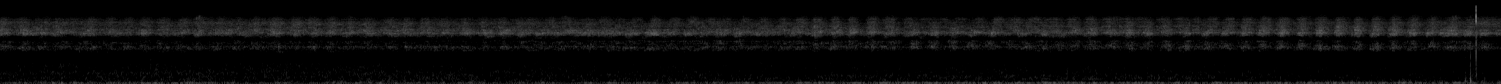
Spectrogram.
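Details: A chorus of cicadas near the Black Sea coast gives a continuous, shrill, buzzing drone that holds steady with faint rapid pulsing and a brief click near the end.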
